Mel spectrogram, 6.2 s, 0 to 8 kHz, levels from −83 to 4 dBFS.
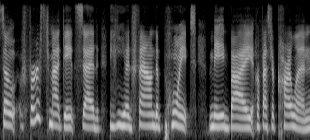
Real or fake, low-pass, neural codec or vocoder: fake; 7.2 kHz; codec, 16 kHz, 1 kbps, FunCodec, trained on Chinese and English, 50 frames a second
